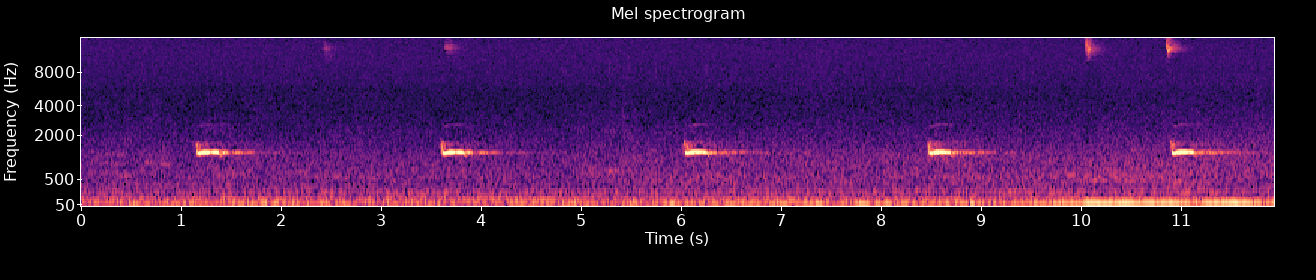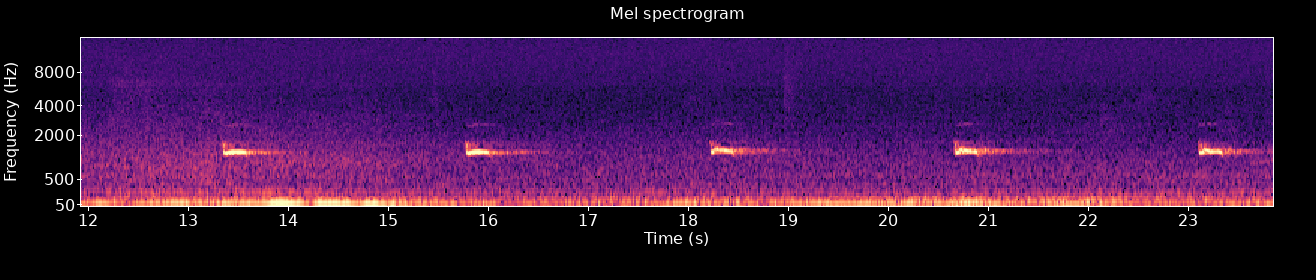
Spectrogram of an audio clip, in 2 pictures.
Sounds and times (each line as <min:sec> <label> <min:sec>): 0:00.0 traffic 0:23.8
0:01.1 pygmy-owl (small owl) 0:01.9
0:03.6 pygmy-owl (small owl) 0:04.3
0:06.0 pygmy-owl (small owl) 0:06.8
0:08.4 pygmy-owl (small owl) 0:09.2
0:10.8 pygmy-owl (small owl) 0:11.6
0:13.3 pygmy-owl (small owl) 0:13.9
0:15.7 pygmy-owl (small owl) 0:16.6
0:18.1 pygmy-owl (small owl) 0:19.0
0:20.6 pygmy-owl (small owl) 0:21.6
0:23.1 pygmy-owl (small owl) 0:23.8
